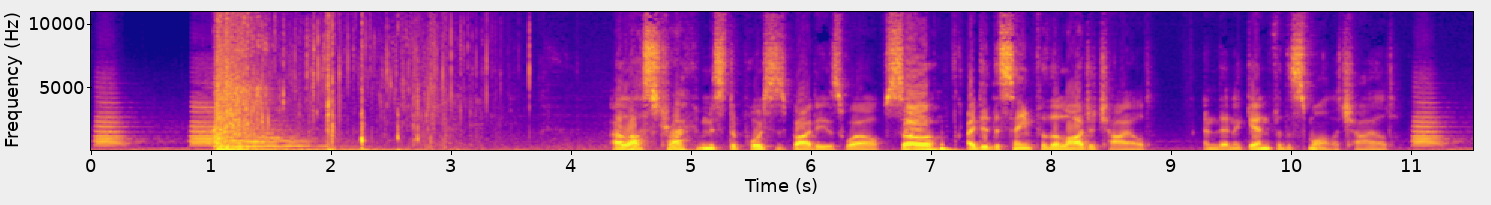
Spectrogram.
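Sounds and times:
train horn: 0.0s - 1.8s, 11.0s - 11.5s
speech: 4.4s - 11.0s.

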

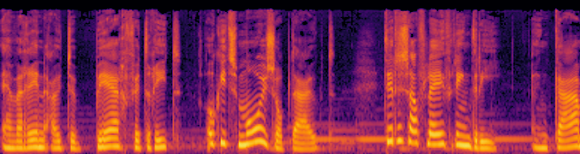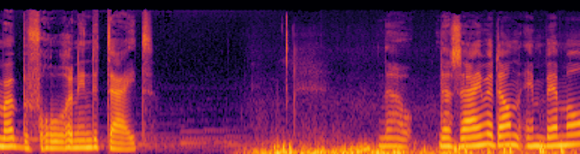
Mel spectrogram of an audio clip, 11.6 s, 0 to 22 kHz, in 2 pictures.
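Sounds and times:
speech: 0.0s - 7.4s, 9.6s - 11.5s
strong wind gusting outdoors in a floodplain: 8.1s - 11.5s.

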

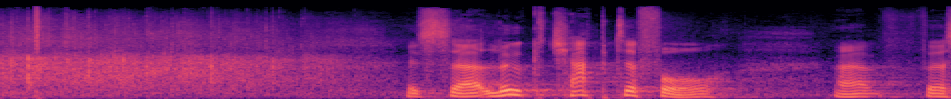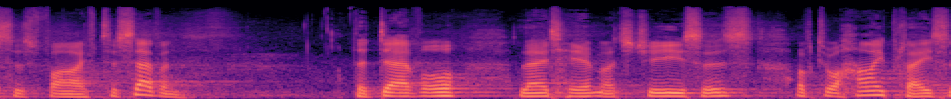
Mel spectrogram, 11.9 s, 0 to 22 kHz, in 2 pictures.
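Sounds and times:
audience applause: 0.0s - 2.2s
speech: 2.5s - 4.6s, 5.2s - 7.3s, 8.2s - 11.8s.

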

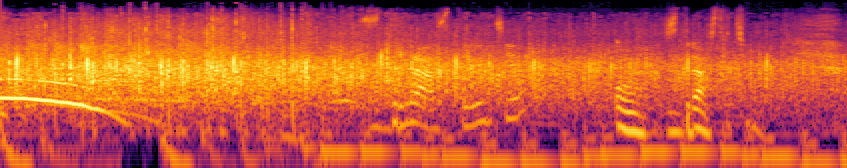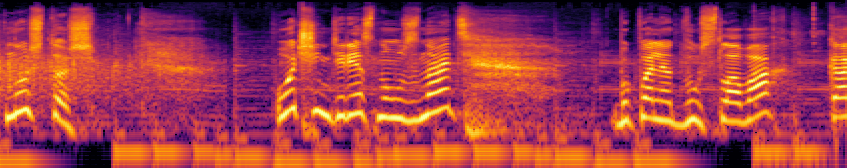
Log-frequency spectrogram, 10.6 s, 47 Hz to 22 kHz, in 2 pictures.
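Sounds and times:
crowd applauding: 0.0s - 6.3s
speech: 2.8s - 6.4s, 7.0s - 10.5s.

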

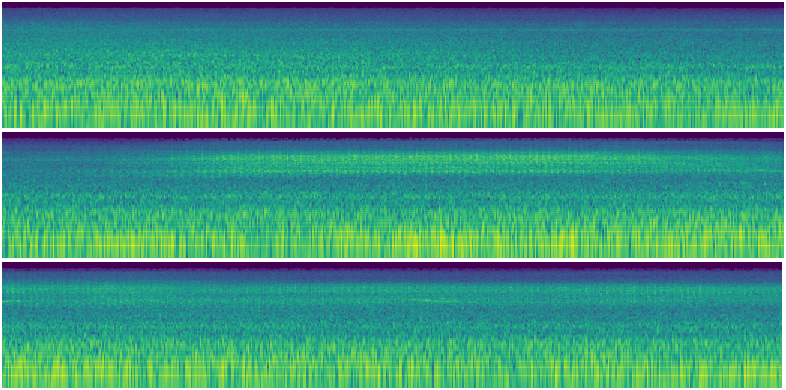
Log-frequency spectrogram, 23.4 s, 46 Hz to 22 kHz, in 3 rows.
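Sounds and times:
wind about 10 mph: 0.0s - 23.4s
swamp cicada Neotibicen tibicen tibicen buzzing in shrubs: 5.6s - 23.4s.

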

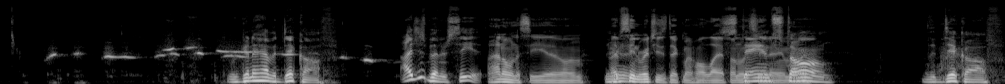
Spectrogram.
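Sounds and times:
person whistling a short tune: 0.4s - 4.0s
speech: 2.3s - 3.4s, 4.0s - 8.4s, 9.2s - 10.0s.

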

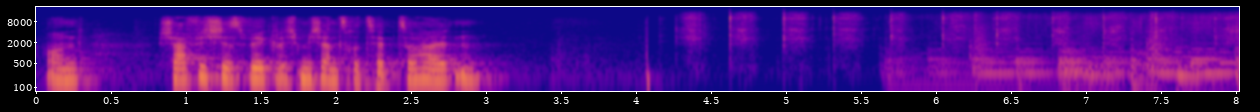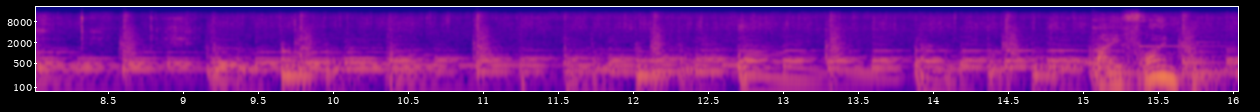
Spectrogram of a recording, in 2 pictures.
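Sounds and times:
speech: 0.1s - 3.1s, 15.2s - 15.9s
food sizzling in a hot frying pan: 4.3s - 16.0s
bright musical jingle: 15.0s - 16.0s.

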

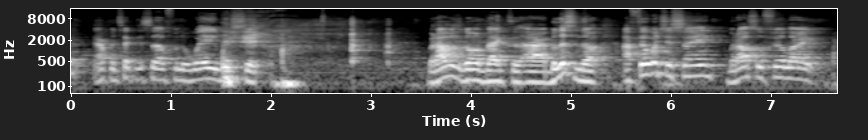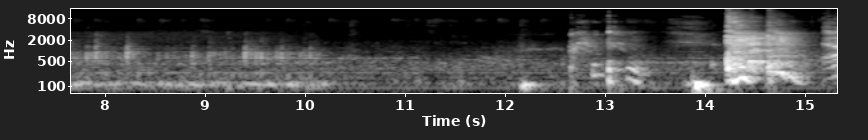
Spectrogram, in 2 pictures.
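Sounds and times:
speech: 0.3s - 2.4s, 3.6s - 7.6s
laughter: 1.4s - 10.1s
person coughing from smoking hookah: 12.6s - 15.3s.

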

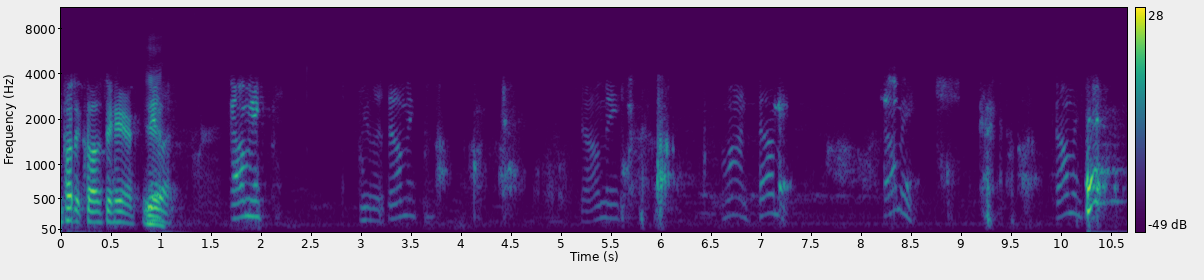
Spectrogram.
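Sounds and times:
speech: 0.0s - 2.2s, 3.0s - 4.2s, 5.2s - 7.4s, 8.2s - 8.6s, 9.2s - 10.6s
faint steady hum: 0.0s - 10.6s
dog barking and whining over a telephone line: 3.7s - 4.7s, 5.7s - 6.3s, 9.6s - 10.6s.

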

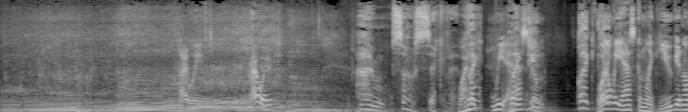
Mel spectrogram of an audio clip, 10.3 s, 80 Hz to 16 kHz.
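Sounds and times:
moped engine starting, idling roughly and revving: 0.0s - 5.2s
speech: 2.7s - 4.3s, 5.4s - 10.3s.

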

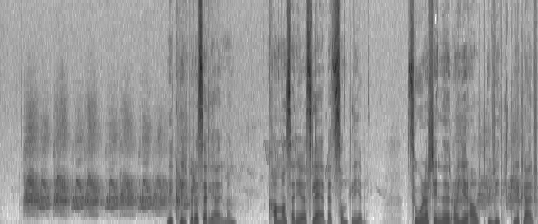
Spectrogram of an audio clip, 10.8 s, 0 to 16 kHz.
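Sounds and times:
crows cawing in a tree on a farm: 0.4s - 4.0s, 9.0s - 10.7s
speech: 3.3s - 4.8s, 5.4s - 7.4s, 8.2s - 10.7s.

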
